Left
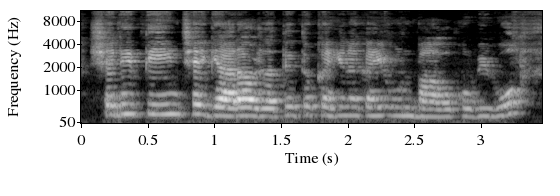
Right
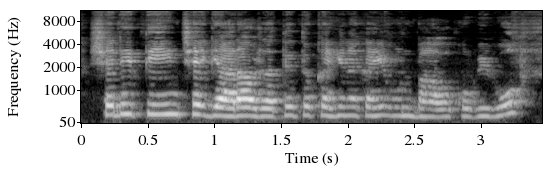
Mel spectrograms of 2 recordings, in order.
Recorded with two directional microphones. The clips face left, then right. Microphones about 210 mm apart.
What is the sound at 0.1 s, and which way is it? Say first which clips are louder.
Speech: right 7 dB; 40° right (ahead or behind).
